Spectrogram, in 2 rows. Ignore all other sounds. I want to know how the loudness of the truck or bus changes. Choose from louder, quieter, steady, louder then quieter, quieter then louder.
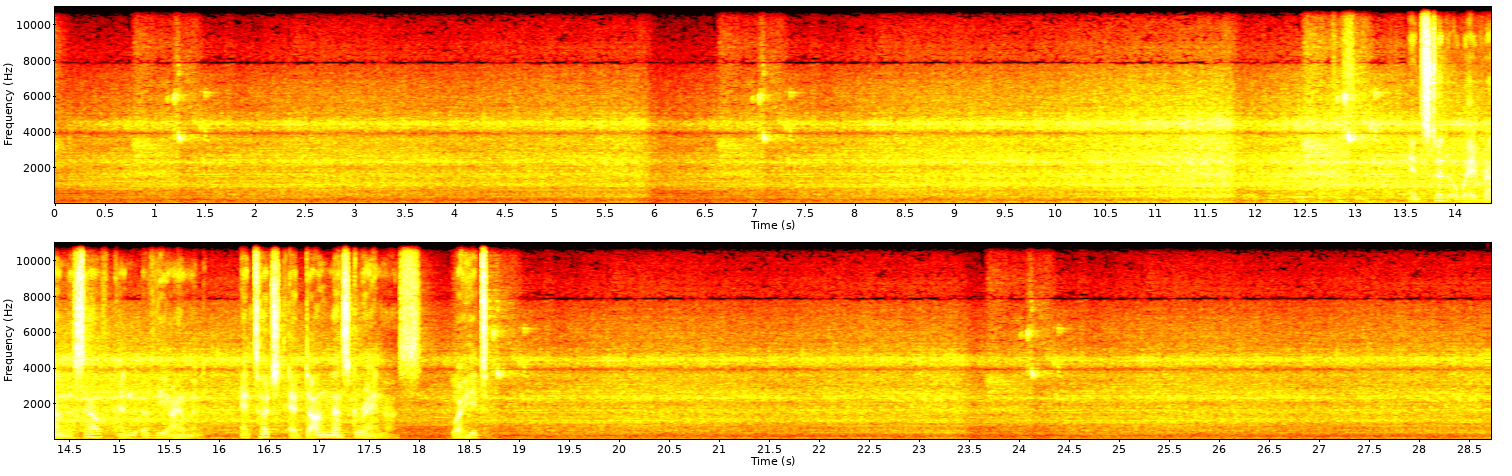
louder then quieter.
